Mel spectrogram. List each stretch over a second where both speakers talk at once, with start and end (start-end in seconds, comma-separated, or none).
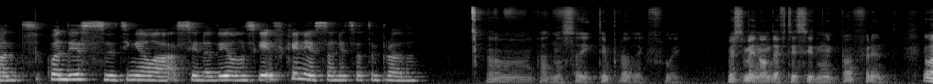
none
